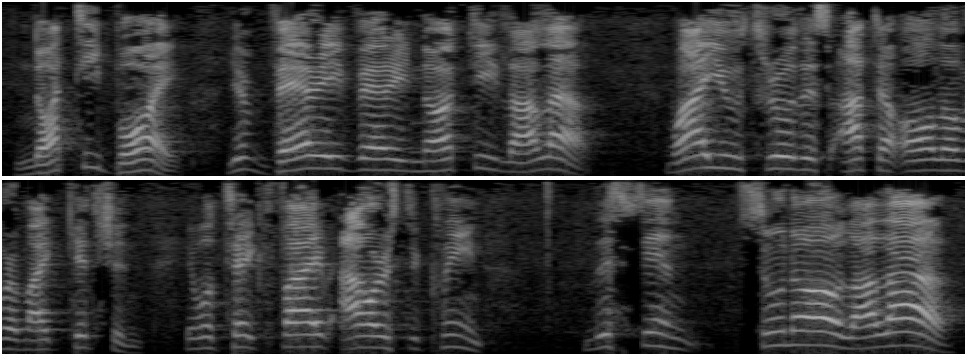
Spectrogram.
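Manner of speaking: exasperated mother's telling-off; scolding mother. Acted. Acted mother scolding naughty Krishna.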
